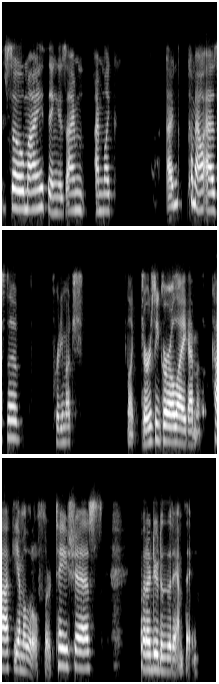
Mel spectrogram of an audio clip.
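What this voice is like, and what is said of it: Mixed American and Swedish accent. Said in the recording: “I'm hearing from the accent, there's a bit of a mix of both ... the US and, and and Sweden”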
